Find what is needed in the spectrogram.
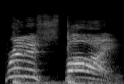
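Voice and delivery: high, shouted British accusation; mock-alarmed yell, last word stretched; shouting British officer. Heckling the actor's old role, high British officer shout. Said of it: "I'm sitting here going".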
